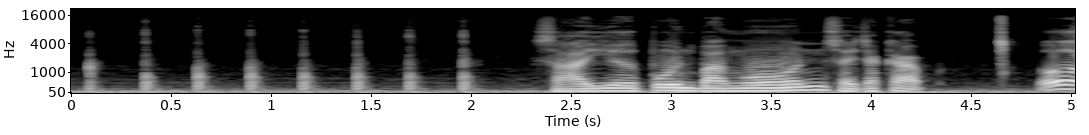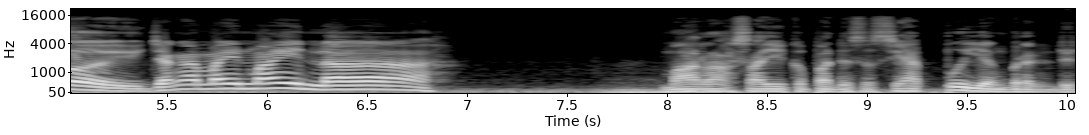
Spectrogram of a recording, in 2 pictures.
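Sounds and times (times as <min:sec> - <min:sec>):
low rumble: 0:00.0 - 0:10.0
knocking on a door: 0:00.1 - 0:02.1
speech: 0:02.4 - 0:07.0, 0:08.0 - 0:10.0.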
